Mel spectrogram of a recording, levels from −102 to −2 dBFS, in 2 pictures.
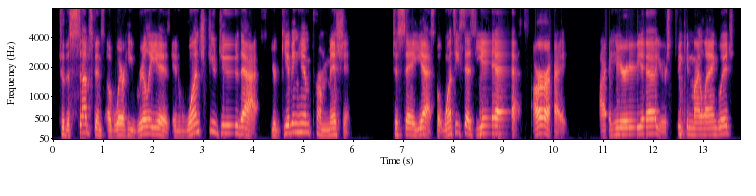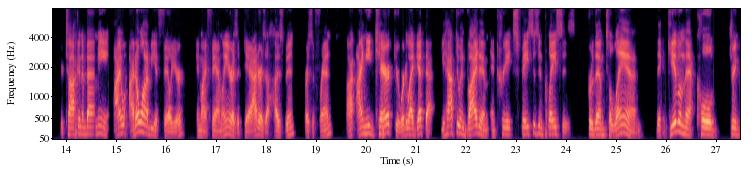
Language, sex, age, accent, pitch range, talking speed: English, male, 30-49, American, 135-175 Hz, 195 wpm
